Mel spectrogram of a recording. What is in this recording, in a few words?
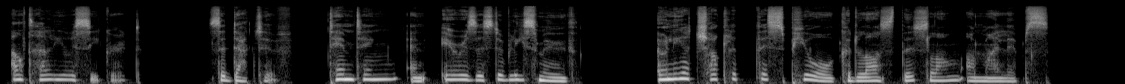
English Intimate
